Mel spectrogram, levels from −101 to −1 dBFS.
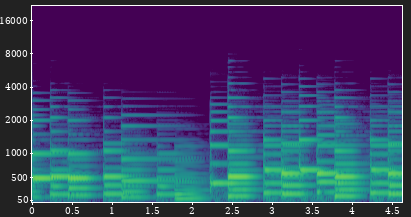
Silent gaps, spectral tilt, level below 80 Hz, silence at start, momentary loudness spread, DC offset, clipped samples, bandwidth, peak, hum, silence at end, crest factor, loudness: none; -7.5 dB/octave; -56 dBFS; 0 s; 9 LU; under 0.1%; under 0.1%; 5 kHz; -14 dBFS; none; 0 s; 14 dB; -30 LUFS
